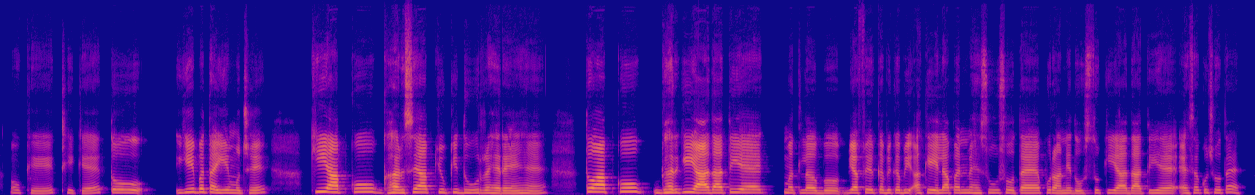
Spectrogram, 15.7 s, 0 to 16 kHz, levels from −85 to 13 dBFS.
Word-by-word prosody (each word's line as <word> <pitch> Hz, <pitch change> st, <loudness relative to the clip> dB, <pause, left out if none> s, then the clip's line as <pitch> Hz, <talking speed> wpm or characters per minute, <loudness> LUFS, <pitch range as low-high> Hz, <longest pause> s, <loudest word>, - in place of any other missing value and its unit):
Okay, 205 Hz, -3 st, -9 dB
ठीक 205 Hz, -5 st, -12 dB
है। 195 Hz, +4 st, -4 dB, 0.2 s
तो 245 Hz, -, -3 dB, 0.3 s
ये 260 Hz, +6 st, 0 dB
बताइए 260 Hz, -4 st, +1 dB
मुझे 210 Hz, 0 st, -4 dB, 0.6 s
कि 310 Hz, +1 st, +3 dB
आपको 270 Hz, +1 st, +5 dB, 0.2 s
घर 235 Hz, 0 st, +2 dB
से 275 Hz, -, +2 dB
आप 255 Hz, 0 st, +4 dB
क्योंकि 255 Hz, -1 st, -6 dB
दूर 230 Hz, 0 st, -5 dB
रह 210 Hz, -1 st, -1 dB
रहे 200 Hz, 0 st, -1 dB
हैं, 200 Hz, +2 st, -6 dB, 0.5 s
तो 310 Hz, -, +3 dB
आपको 305 Hz, +1 st, +5 dB, 0.3 s
घर 245 Hz, +2 st, +2 dB
की 280 Hz, +2 st, +2 dB
याद 230 Hz, 0 st, +9 dB
आती 235 Hz, +3 st, +2 dB
है? 245 Hz, -1 st, 0 dB, 0.2 s
मतलब 205 Hz, -3 st, -3 dB
या 225 Hz, -1 st, +5 dB
फिर 230 Hz, +1 st, -3 dB
कभी-कभी 225 Hz, -1 st, -3 dB
अकेलापन 220 Hz, +1 st, -1 dB
महसूस 225 Hz, +1 st, -6 dB
होता 215 Hz, -1 st, -2 dB
है, 210 Hz, 0 st, +2 dB
पुराने 205 Hz, -3 st, -2 dB
दोस्तों 195 Hz, +2 st, -7 dB
की 215 Hz, +1 st, -12 dB
याद 200 Hz, -1 st, +1 dB
आती 190 Hz, +2 st, -2 dB
है, 200 Hz, -1 st, -2 dB
ऐसा 210 Hz, +2 st, -5 dB
कुछ 235 Hz, +1 st, -10 dB
होता 230 Hz, +2 st, -6 dB
है? 230 Hz, -5 st, -8 dB
225 Hz, 160 wpm, -22 LUFS, 210-245 Hz, 0.6 s, याद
